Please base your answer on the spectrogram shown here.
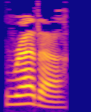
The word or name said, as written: retta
